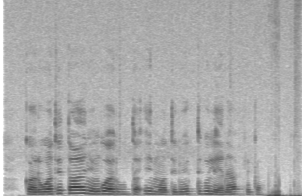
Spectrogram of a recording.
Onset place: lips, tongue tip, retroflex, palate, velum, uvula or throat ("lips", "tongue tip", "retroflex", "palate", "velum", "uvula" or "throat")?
velum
